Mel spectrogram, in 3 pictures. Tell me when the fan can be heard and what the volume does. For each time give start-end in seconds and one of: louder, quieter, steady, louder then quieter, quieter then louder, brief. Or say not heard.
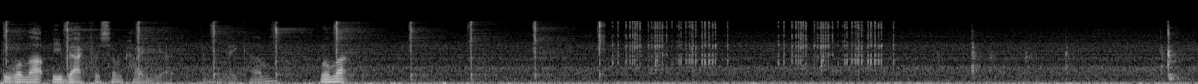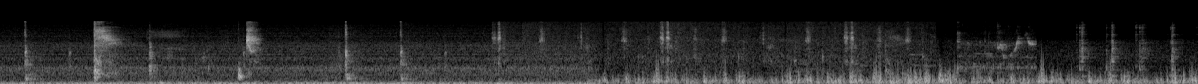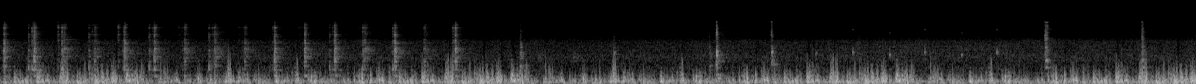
0.0-35.8 louder.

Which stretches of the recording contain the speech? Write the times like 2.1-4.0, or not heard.
0.0-3.5.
